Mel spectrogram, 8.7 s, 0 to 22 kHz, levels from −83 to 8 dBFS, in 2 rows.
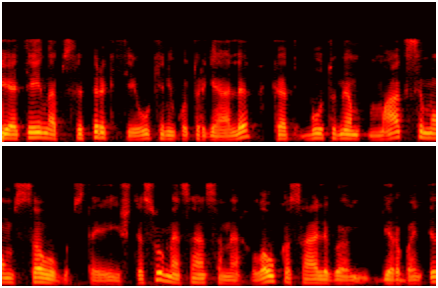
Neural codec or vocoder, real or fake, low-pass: codec, 16 kHz, 8 kbps, FunCodec, trained on Chinese and English, 25 frames a second; fake; 7.2 kHz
